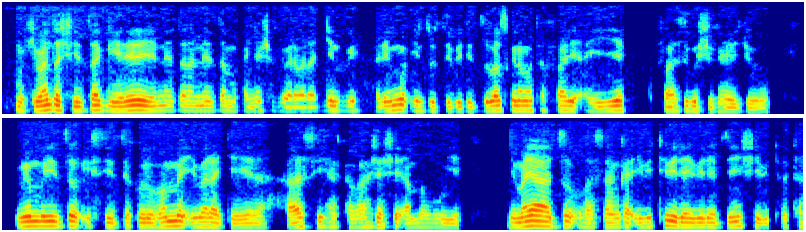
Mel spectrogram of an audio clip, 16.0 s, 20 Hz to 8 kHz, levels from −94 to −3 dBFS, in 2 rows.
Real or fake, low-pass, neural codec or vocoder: real; 7.2 kHz; none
